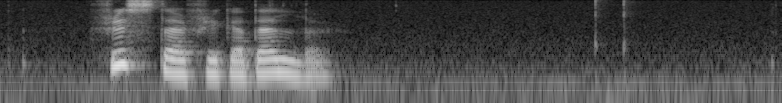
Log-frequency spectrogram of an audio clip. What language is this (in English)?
Faroese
